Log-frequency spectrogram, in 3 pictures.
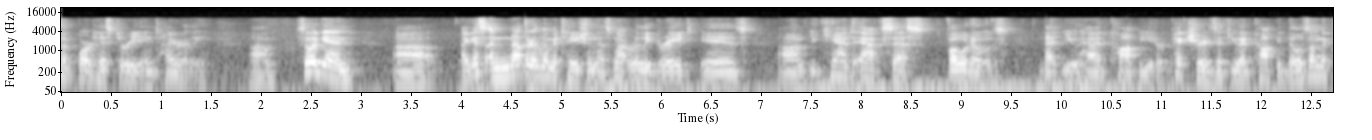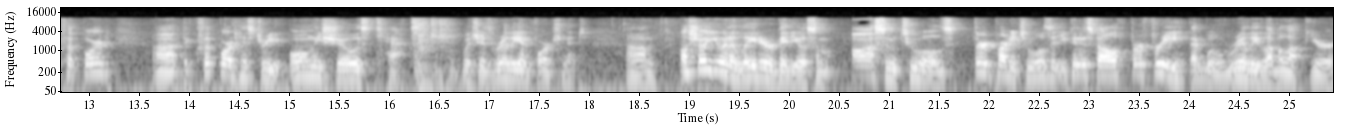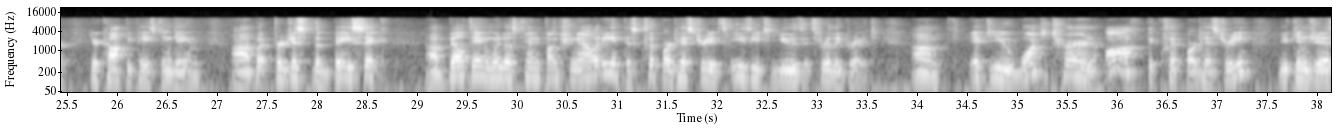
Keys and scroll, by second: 4.4 Return, 7.0-10.2 typing, 14.7 super+v.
